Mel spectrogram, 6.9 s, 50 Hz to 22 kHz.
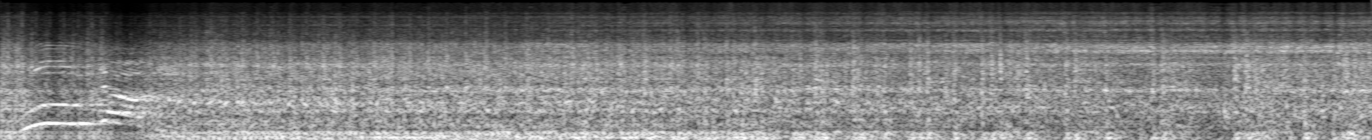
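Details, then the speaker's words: Old Datsun 520 pickup engine long unrun, carburetor leaking fuel: loose uneven ticking clatter over rough idle about two per second; valves with no tappets out of adjustment with excess play, need adjusting; head gasket also suspected. "and that noise most likely is because the clattering noise I was hearing is because these are out of adjustment and they have a lot of play in them especially that one"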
